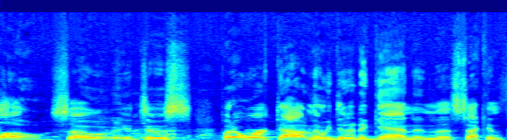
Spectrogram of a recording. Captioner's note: laugh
